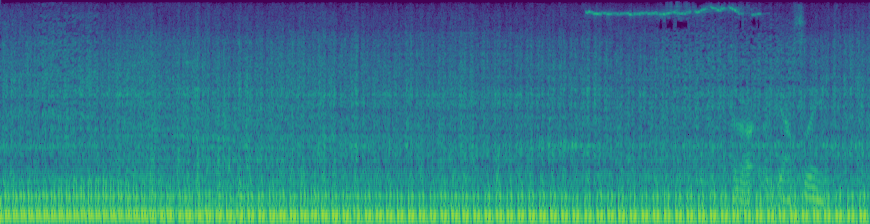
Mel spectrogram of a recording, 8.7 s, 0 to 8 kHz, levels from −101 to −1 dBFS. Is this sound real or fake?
real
